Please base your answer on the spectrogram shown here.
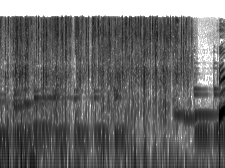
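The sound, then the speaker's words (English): Crinkling and crackling of a sweet wrapper being unwrapped, a dense run of quick, sharp rustles and snaps at a fairly even level. “Now pretend to unwrap a sweet.”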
